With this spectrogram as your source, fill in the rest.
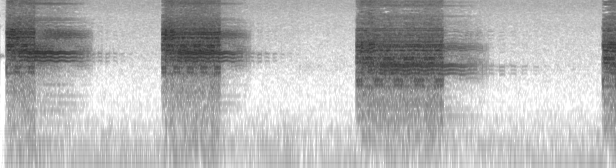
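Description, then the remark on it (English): A robotic monster roars three times in loud, harsh, buzzing bursts of about a second each, separated by brief pauses, without any talking. “His roar actually sounds like”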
